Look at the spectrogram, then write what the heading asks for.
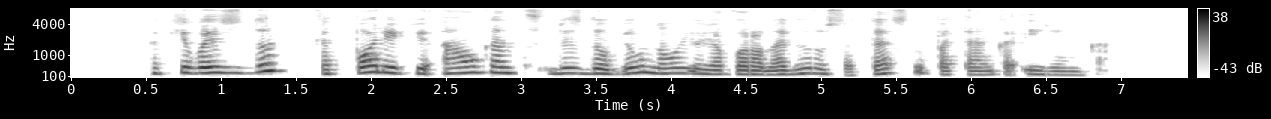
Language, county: Lithuanian, Tauragė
